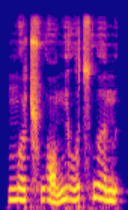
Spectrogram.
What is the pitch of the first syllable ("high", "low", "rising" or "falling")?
rising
